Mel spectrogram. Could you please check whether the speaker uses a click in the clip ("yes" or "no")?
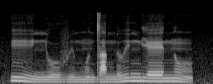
no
